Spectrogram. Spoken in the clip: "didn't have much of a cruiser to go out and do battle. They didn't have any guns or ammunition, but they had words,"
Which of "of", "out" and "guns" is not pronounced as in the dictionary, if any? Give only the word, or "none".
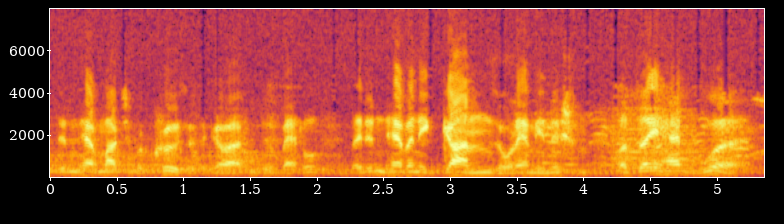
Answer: none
